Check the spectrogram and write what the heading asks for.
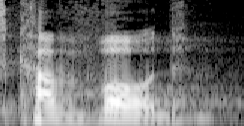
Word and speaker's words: kavod: And just as a reminder, you know, glory, that word is in Hebrew is kavod. I mean, you want to spell it in English? It's K-A-V-O-D. But you can spell it however you want because it's a Hebrew word and it's not English. So it's kavod.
